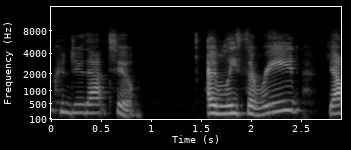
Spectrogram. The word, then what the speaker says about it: Leisa: I'm Leisa Reid. Yeah, my name's spelled a little funny, but it's pronounced Lisa.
